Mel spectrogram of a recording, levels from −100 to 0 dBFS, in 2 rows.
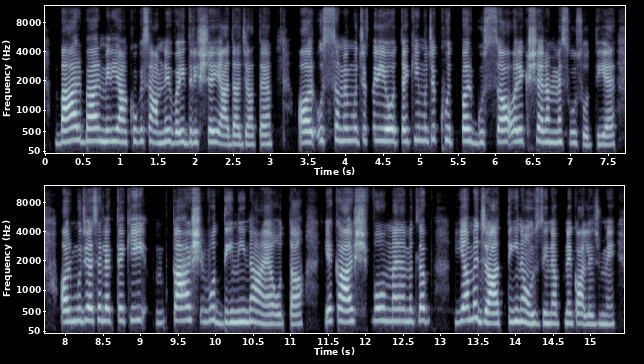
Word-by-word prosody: बार-बार 285 +3 +5
मेरी 270 +1 0
आँखों 265 +2 -6
के 275 - -7
सामने 265 -1 -1
वही 245 0 +1
दृश्य 250 +1 0
याद 210 -3 0
आ 210 - -1
जाता 205 0 -6
है, 215 - -2 0.4
और 255 +1 +4
उस 285 +2 -7
समय 290 -2 -2
मुझे 290 0 -6
फिर 295 0 0
ये 285 - +2
होता 275 -1 +3
है - - -1
कि 300 +2 -6
मुझे 295 +2 -5
खुद 295 -3 -5
पर 285 0 +4
गुस्सा 265 +2 0
और 265 +2 +1
एक 280 - -2
शर्म 260 -3 +2
महसूस 245 -3 -5
होती 200 +1 -8
है। 200 +1 0 0.3
और 265 +1 +2
मुझे 290 +1 0
ऐसा 290 +1 +1
लगता 285 0 -1
है - - 0
कि 300 +1 +2 0.2
उम, 240 - -14
काश 295 0 +6
वो 300 +3 -4
दिन 250 +1 -1
ही 260 0 +1
ना 260 -1 0
आया 215 0 +1
होता 215 0 -4 0.3
या 275 - +1
काश 275 -1 +5
वो 295 0 0
मैं 280 0 -1
मतलब 275 +1 -3 0.4
या 290 +3 +4
मैं 340 +2 +1
जाती 240 +2 +3
ना 265 -2 +1
उस 220 -1 -4
दिन 230 -1 -3
अपने 235 +1 -2
कॉलेज 215 -2 -3
में। 210 -1 -5
265 Hz, 225 wpm, -23 LUFS, 235-285 Hz, 0.4 s, काश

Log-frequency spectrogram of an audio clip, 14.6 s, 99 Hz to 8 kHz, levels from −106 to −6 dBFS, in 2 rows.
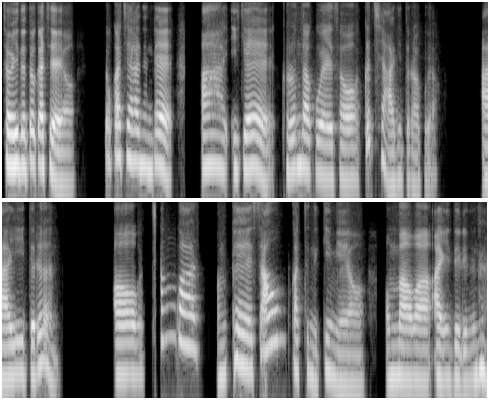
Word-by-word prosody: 저희는 210 -1 +7
똑같이 205 -1 +4
해요. 140 -2 +3 0.4
똑같이 250 0 0
하는데 210 -5 +2 0.4
아 200 -1 -1
이게 190 -3 +1
그런다고 185 -1 0
해서 160 -1 -1
끝이 170 0 -5
아니더라고요. 140 -2 -8 0.7
아이들은. 170 +4 0 0.8
어 170 0 +2
창과 360 -4 0 0.3
방패의 185 +5 -1
싸움? 340 - +2
같은 185 -1 -6
느낌이에요 135 -4 -6 0.3
엄마와 155 -1 +2
아이들이는. 155 -1 -2
175 Hz, 240 characters per minute, -23 LUFS, 155-205 Hz, 0.8 s, 저희는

